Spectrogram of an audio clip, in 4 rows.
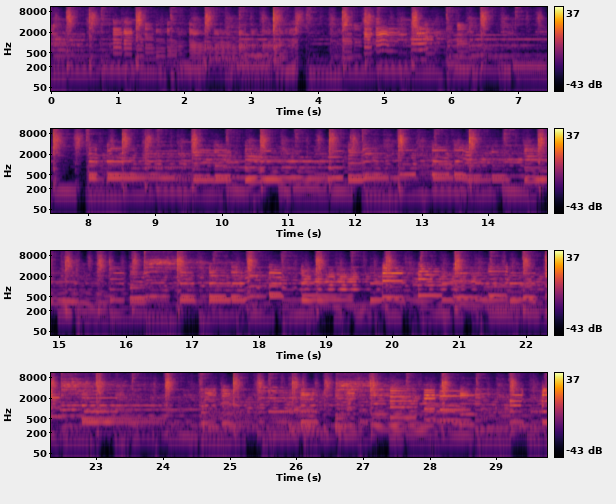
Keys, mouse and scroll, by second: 0.2-2.3 drag, 2.9 click, 4.0 click, 5.6 click, 7.3 click, 8.9 click, 9.9 click, 11.5 click, 12.3 click, 13.8 F1, 15.7 shift+F6, 17.1 click, 17.9 click, 19.2 click, 20.1 click, 21.2 click, 22.1 click, 23.1 click, 24.3 F1, 25.6 shift+click, 26.7 ctrl+KP_Subtract, 28.4 click.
